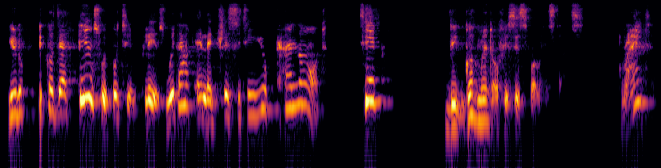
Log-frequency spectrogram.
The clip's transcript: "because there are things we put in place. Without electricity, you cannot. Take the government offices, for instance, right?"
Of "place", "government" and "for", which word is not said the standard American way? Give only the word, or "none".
none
